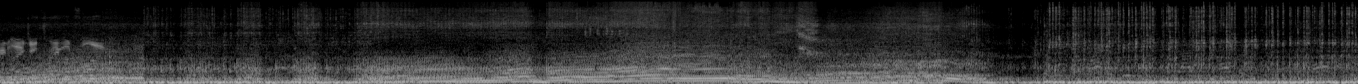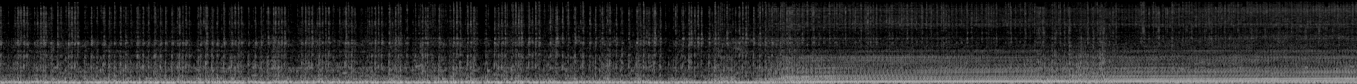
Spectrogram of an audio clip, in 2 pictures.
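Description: Drag racing car at the Kenda Radial Riot heading up for its first pass, with a loud engine roaring and shifting pitch, rising tones near the end, and talk mixed in under the engine.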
